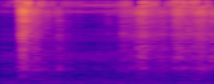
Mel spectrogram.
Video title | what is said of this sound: ARADIĞINIZ TARİFİ ‼️DEĞERLİ TAKİPÇİLERİM İÇİN HAZIRLADIM. BU TARİFİM KAÇMAZ. | duyuyor musunuz sesi? Bakın. Nasıl? Çıtır çıtır.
